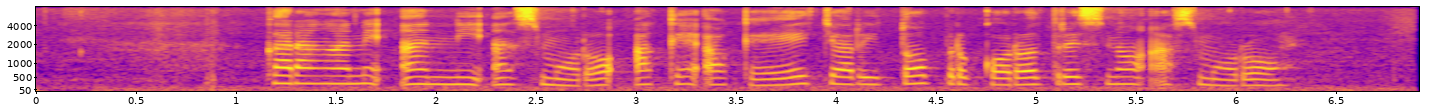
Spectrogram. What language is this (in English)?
Javanese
